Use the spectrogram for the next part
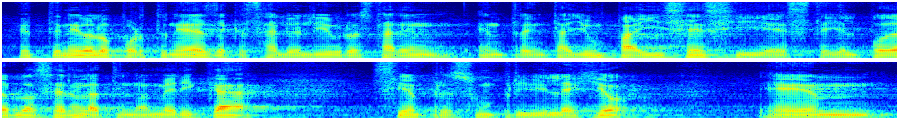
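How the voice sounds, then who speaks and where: A middle-aged Mexican man with a deep voice and a Mexican Spanish accent gives a personal keynote at a conference to a large audience. He speaks at a normal speed in a steady tone, and long hall reverb fills the recording.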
